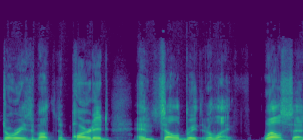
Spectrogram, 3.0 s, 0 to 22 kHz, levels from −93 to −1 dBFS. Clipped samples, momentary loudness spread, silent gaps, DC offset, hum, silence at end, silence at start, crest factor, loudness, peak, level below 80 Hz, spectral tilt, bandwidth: under 0.1%; 7 LU; none; under 0.1%; none; 0 s; 0.05 s; 22 dB; -28 LUFS; -6 dBFS; -60 dBFS; -5 dB/octave; 16 kHz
